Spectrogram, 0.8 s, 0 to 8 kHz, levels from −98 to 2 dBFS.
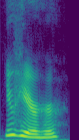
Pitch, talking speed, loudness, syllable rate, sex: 230 Hz, 225 wpm, -16 LUFS, 5.0 syllables/s, female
